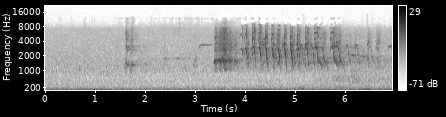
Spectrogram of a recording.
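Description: A bird calling: a short call about a second and a half in, then a fast run of rapid chirps from about three and a half seconds in that tails off into fainter calls, over a steady low rumble.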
